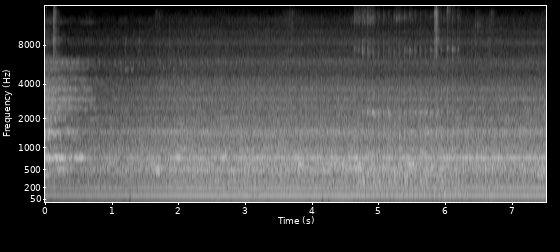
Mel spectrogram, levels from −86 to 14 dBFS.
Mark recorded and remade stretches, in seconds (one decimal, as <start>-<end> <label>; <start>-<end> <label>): 0.0-1.3 remade; 1.3-2.6 recorded; 2.6-4.7 remade; 4.7-6.0 recorded; 6.0-6.7 remade; 6.7-7.5 recorded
